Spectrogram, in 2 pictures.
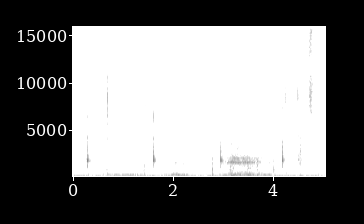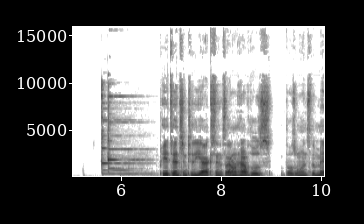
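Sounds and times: bell-like correct-answer chime: 5.6 - 6.8
man speaking: 6.8 - 10.0.

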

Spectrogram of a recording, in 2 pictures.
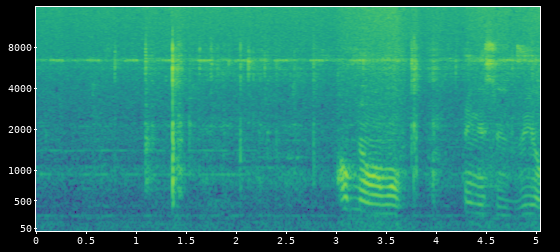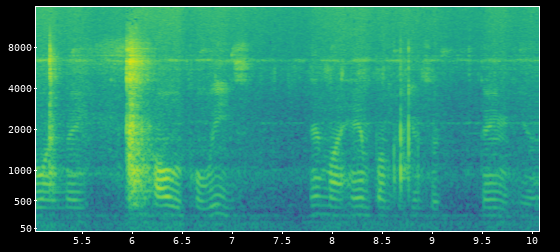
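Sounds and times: voices from phone speaker: 3.0 - 7.2, 7.8 - 10.0.

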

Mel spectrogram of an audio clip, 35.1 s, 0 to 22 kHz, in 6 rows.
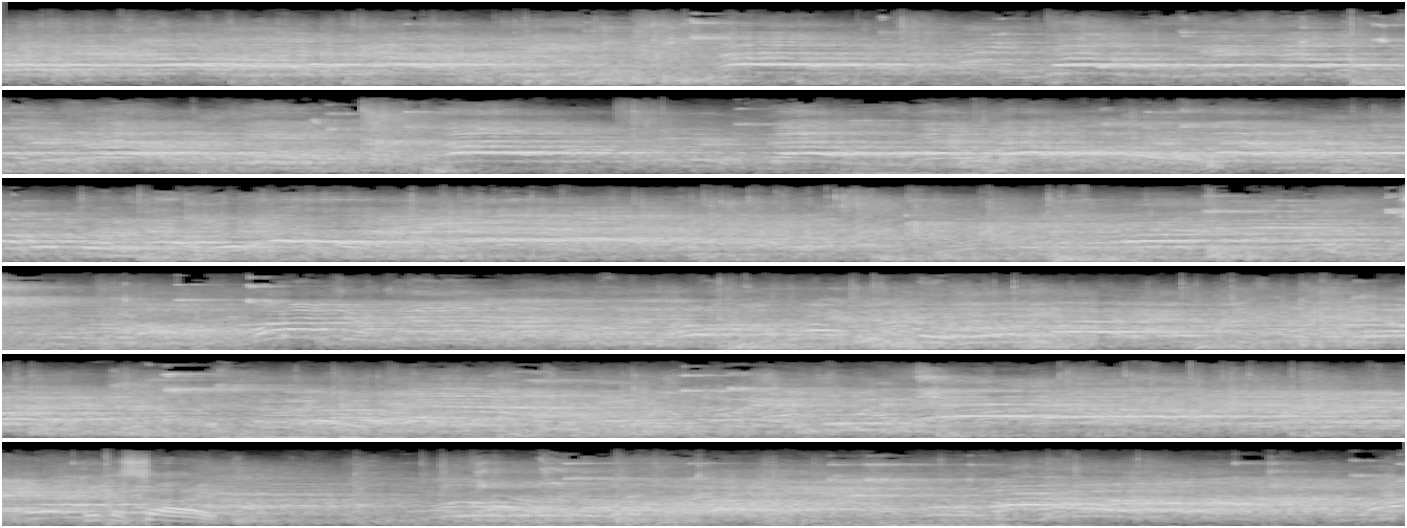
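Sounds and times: basketball bouncing on hardwood: 16.0 - 16.9.

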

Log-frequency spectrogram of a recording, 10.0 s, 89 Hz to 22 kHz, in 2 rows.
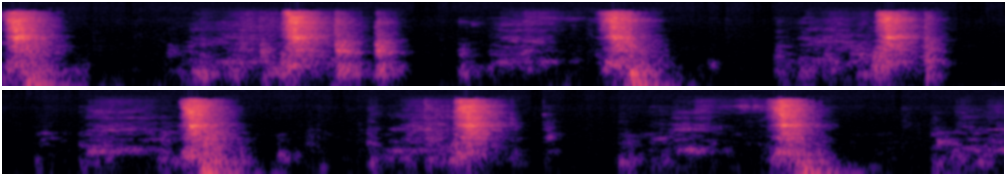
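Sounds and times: forceful breath: 2.4 - 3.4, 4.0 - 4.8, 5.4 - 6.3, 6.9 - 7.6, 8.2 - 10.0.

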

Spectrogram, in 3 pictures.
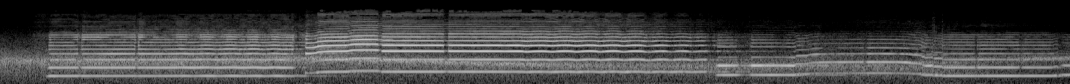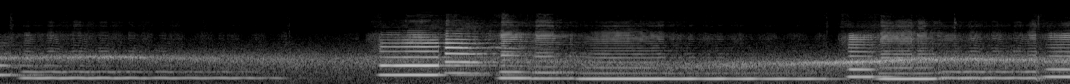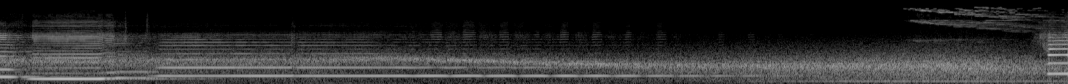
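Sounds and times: wind instrument funeral melody: 0.2 - 13.7, 14.4 - 29.0, 30.4 - 32.0.

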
